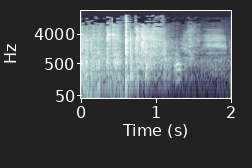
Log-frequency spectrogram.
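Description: A few small clicks or clinks, the sharpest about half a second in, then it goes quiet.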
